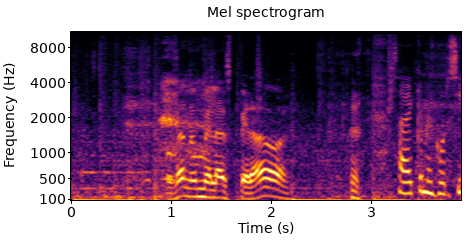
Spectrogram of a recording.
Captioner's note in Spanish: Risas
